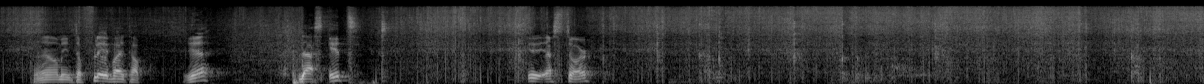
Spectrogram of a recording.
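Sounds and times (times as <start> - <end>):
stir-fry sizzling: 0.0 - 12.0
metal spoon scraping pan: 6.0 - 9.6, 11.2 - 11.6.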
